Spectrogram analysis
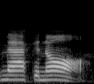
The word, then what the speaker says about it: Mackinac: So it is spelled Mackinac, but they pronounce it Mackinaw.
